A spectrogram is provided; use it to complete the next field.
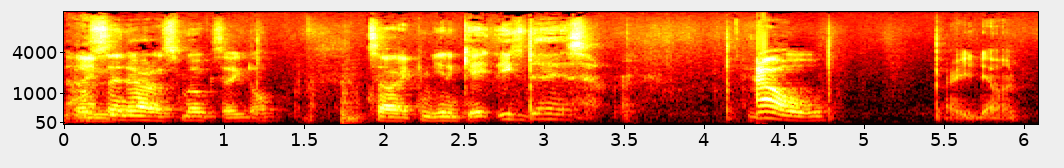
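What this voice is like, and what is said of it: Christopher Walken impression. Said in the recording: “a mix between trying to make fun of Native Americans and trying to do a Christopher Walken impression ... It's Christopher Walken”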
